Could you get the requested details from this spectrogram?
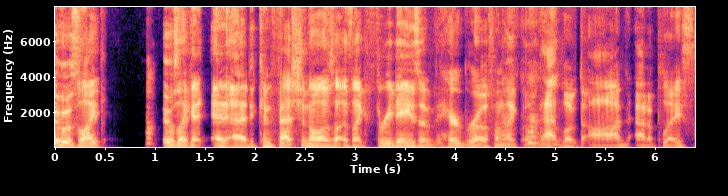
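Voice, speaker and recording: Vocal fry runs through this man's medium-pitched voice. He talks at a fairly quick pace with very wide pitch swings. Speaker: reality show contestant. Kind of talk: casual chat.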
